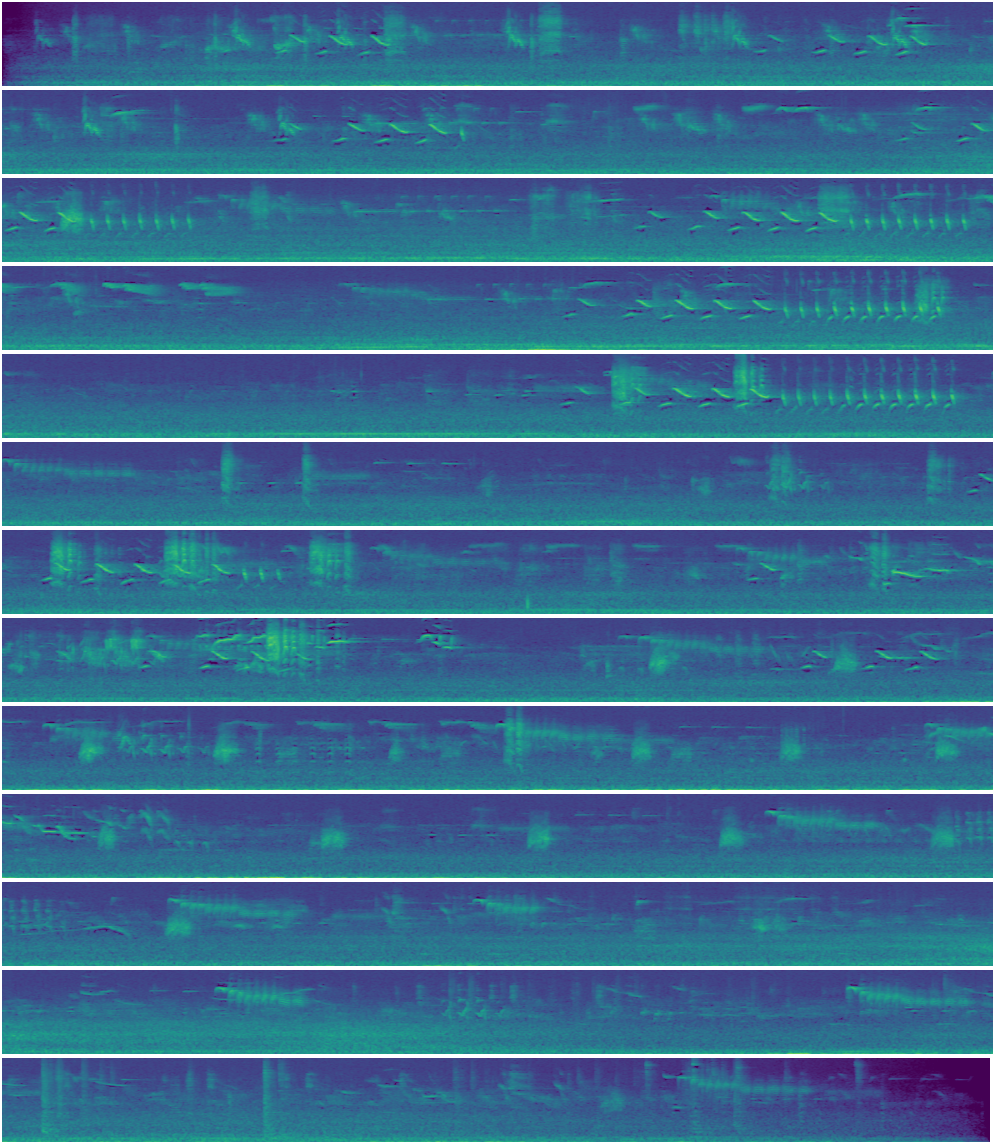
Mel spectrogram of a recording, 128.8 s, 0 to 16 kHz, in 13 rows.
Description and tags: The sound of a bright March morning featuring Cardinals, Robins announcing their territory, and wrens. The temperature was right at 50 degrees with no wind. I made this recording with my Marantz PMD661 using two Samson CO-2 microphones., pointed 180 degrees apart to gather as much sound as I could.
The sound was sometimes a cacophony as it seemed all of the neighborhood birds were so happy that Spring is finally here, many times they were all singing at once.!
